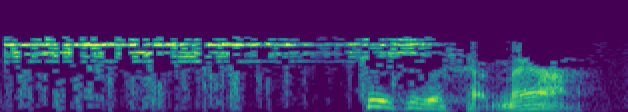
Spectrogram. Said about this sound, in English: Picking up a metal bell shaped like a donut, he explains that Beijing didn't used to have so many big hospitals, so doctors would walk the streets ringing the bell to signal that they were available.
